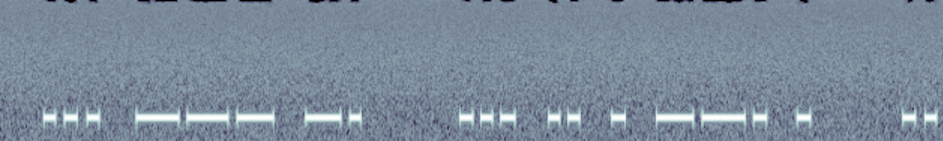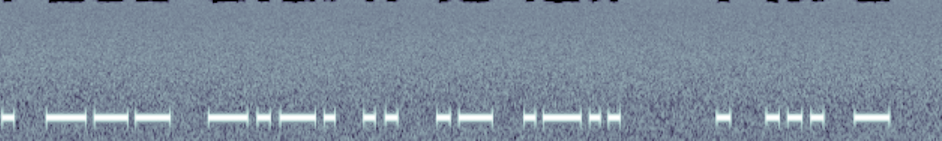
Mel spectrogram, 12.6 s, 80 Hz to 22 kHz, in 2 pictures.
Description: Morse code, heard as a keyed tone, hand-sent with a straight key, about 17 wpm, 740 Hz. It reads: SON SIEGE SOCIAL EST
